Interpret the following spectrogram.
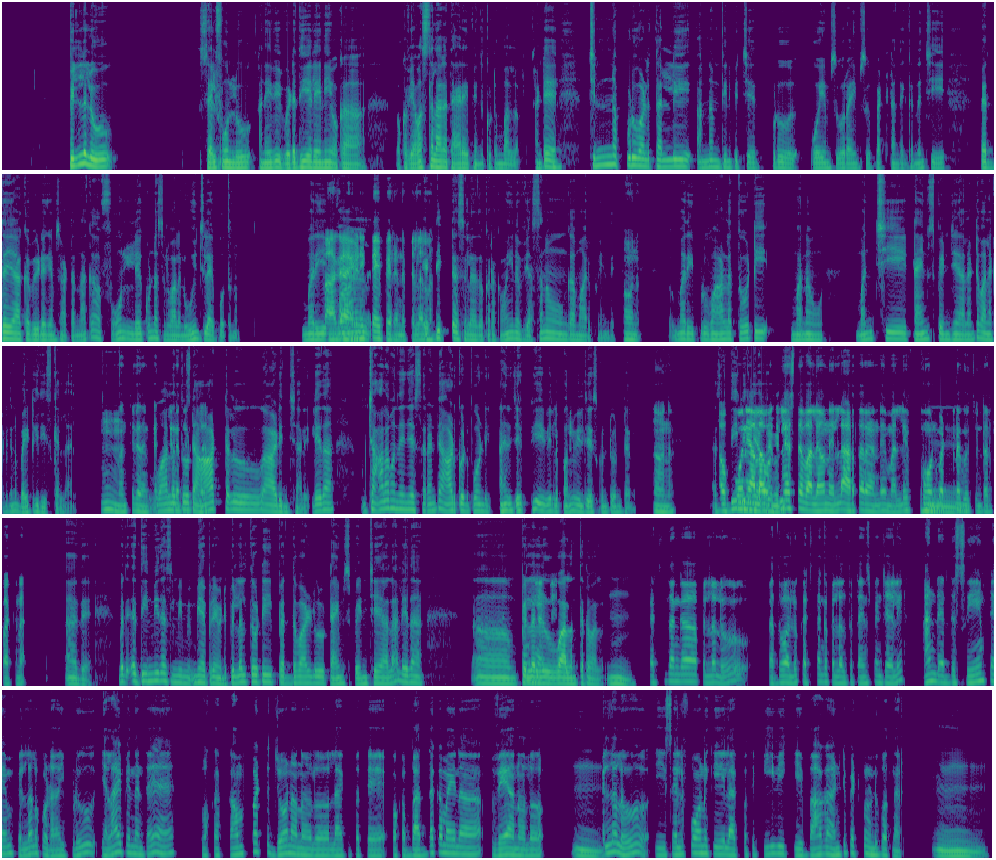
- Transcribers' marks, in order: tapping; in English: "వీడియో గేమ్స్"; in English: "టైమ్ స్పెండ్"; other background noise; in English: "టైమ్ స్పెండ్"; in English: "టైమ్ స్పెండ్"; in English: "అండ్ ఎట్ ది సేమ్ టైమ్"; in English: "కంఫర్ట్ జోన్"; in English: "వే"; in English: "సెల్‌ఫోన్‌కి"
- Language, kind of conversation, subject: Telugu, podcast, పార్కులో పిల్లలతో ఆడేందుకు సరిపోయే మైండ్‌ఫుల్ ఆటలు ఏవి?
